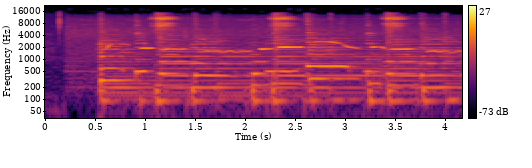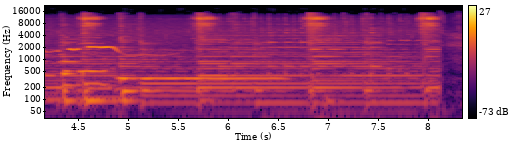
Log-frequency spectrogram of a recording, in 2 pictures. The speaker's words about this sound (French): Pour l'instrumental de la chanson, on entend un sifflement qui joue la mélodie, des petites percussions et un instrument à cordes.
